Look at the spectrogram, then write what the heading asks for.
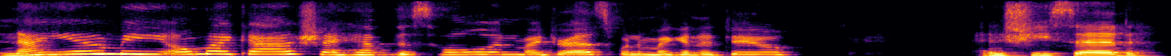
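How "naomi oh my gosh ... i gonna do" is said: high-pitched panicky plea to a friend; panicked plea. Retold or imitated. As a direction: squeak it out in a panic about the hole. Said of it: "I went up to her ... and I said".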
